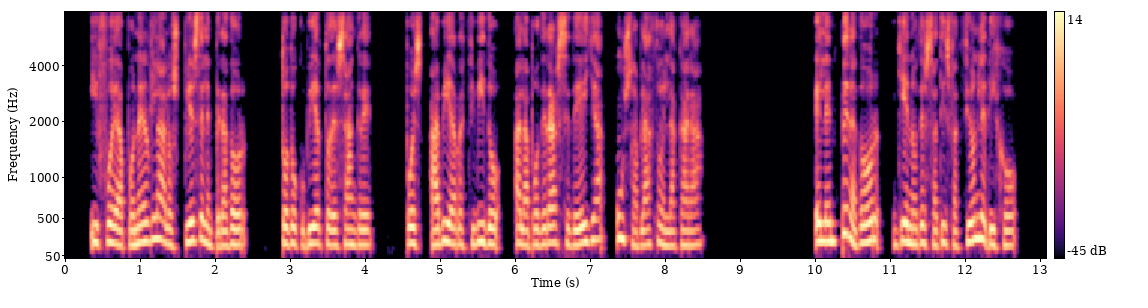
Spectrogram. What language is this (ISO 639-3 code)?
spa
